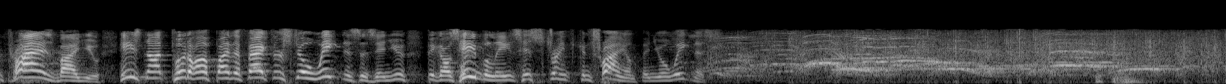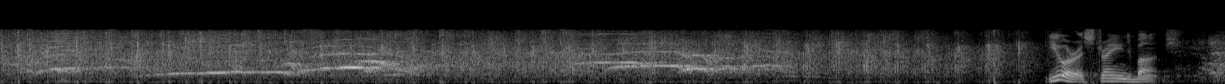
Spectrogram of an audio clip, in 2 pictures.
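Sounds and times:
speech: 0.0s - 7.4s, 22.8s - 24.1s
audience cheering and applauding: 7.1s - 22.6s.

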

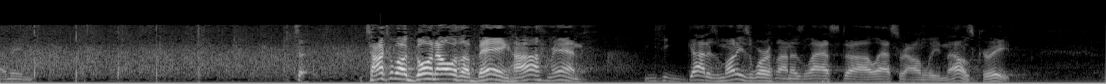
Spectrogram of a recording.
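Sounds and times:
church congregation applause for the worship team and pastor: 0.0s - 6.2s
speech: 3.0s - 10.2s.

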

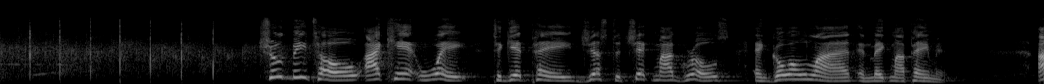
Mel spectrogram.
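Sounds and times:
audience hand clapping: 0.0s - 3.0s
speech: 2.7s - 9.6s.

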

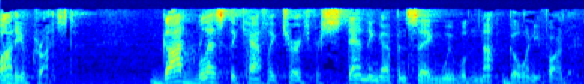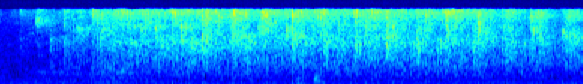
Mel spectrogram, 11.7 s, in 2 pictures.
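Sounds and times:
speech: 0.0s - 0.8s, 1.5s - 5.8s
audience applause: 6.1s - 11.6s.

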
